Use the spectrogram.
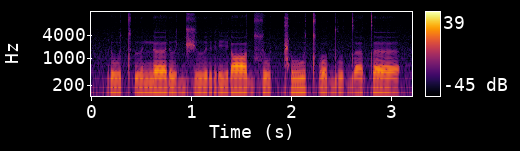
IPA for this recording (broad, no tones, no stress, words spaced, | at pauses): ɾutʼɯnɜɾɯ d͡ʒɯri ɾɒd͡zu ǁutʼo d̪ud̪ɐt̪ɜ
